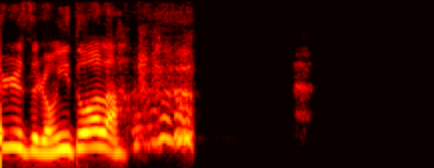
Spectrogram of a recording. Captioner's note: chuckles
